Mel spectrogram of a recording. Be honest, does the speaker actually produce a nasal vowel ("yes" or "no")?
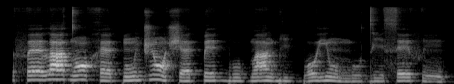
yes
